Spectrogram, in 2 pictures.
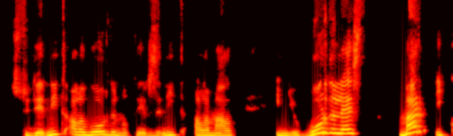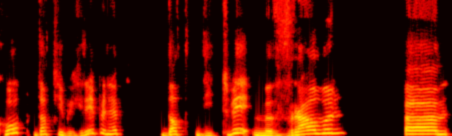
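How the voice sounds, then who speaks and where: A woman, reading from a French novel and explaining words to her students. Her speech is slow and patient, her voice rising and falling a lot, and the recording is dry and close. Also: medium pitch, no echo. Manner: slow, patient, with frequent hesitations and self-corrections. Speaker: French teacher.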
